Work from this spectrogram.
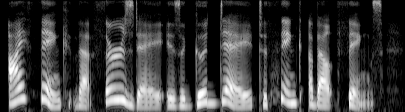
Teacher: Tongue between teeth, no voice, just breath. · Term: soft th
